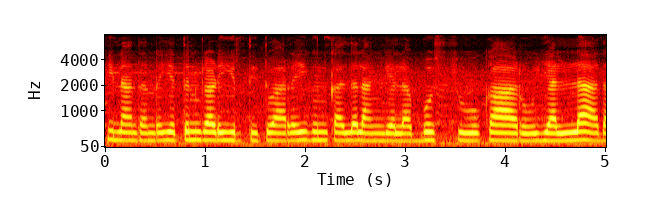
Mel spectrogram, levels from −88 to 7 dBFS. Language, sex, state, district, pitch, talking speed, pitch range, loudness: Kannada, female, Karnataka, Chamarajanagar, 205 Hz, 165 wpm, 200-215 Hz, -15 LUFS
